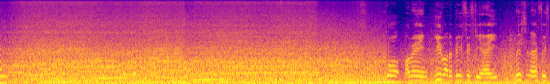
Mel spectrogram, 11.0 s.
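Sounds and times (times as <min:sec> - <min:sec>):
car engine running hard: 0:00.0 - 0:11.0
road noise: 0:00.0 - 0:11.0.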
